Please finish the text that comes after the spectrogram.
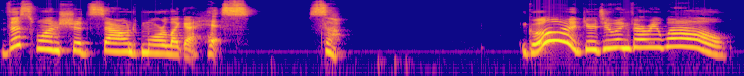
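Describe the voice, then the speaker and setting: A woman playing a motherly spider queen in a roleplay audio, speaking tenderly and patiently with gentle teasing and formal wording. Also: high voice, very animated, drawn-out words, long pauses, heavily acted. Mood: patient, encouraging. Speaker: mother figure teaching a language. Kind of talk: roleplay audio, softly acted monologue.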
